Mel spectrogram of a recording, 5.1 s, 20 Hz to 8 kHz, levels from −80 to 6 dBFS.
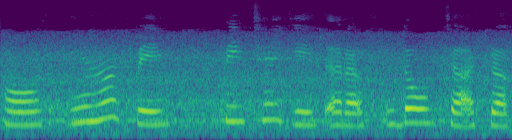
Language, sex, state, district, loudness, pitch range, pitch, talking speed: Hindi, female, Madhya Pradesh, Dhar, -15 LUFS, 250-310 Hz, 275 Hz, 95 wpm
